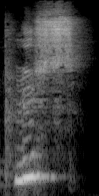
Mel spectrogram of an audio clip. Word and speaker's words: plus: Plus de, if you want more of a thing, we say more of the word. So we're going to say plus, we're going to pronounce the S here.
